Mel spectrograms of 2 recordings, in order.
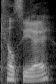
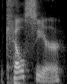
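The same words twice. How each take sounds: First: The name ends with a French-style ending. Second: The name ends with a plain English-style ending.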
